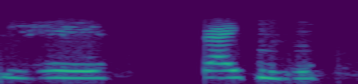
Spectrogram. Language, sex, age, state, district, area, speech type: Urdu, female, 18-30, Bihar, Khagaria, rural, conversation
